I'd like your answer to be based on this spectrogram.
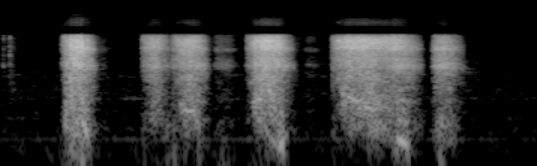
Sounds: Sniff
